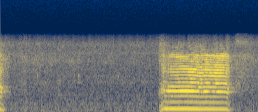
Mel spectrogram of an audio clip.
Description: English bulldog snoring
